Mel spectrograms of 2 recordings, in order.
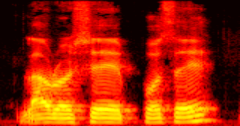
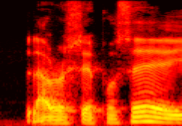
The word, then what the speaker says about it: La Roche-Posay: La Roche-Posay. – There you go. – See, was that French? – La Roche-Posay, yes, French.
